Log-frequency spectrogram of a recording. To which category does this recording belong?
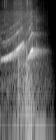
Sound effects > Electronic / Design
